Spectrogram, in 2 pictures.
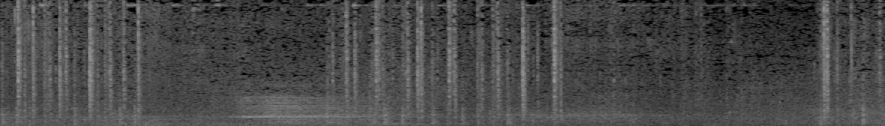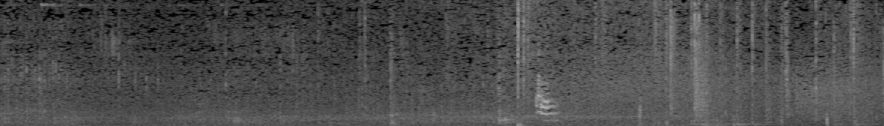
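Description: A cat's paws patter lightly on a sheet-metal roof.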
